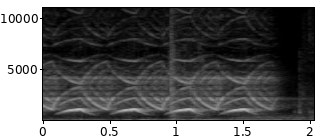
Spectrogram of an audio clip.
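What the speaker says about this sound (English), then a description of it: "pressing his buttons now makes sirens!" A toy siren from the buttons of a Transformers Animated Bulkhead figure wails in four quick, evenly spaced rising-and-falling sweeps, clear and alone, then cuts off.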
